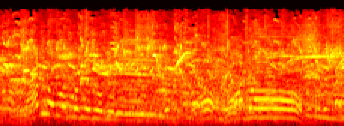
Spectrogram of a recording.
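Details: White-rumped shama singing in a bird singing contest: loud, clear whistled phrases with long held and gently falling notes and quick sliding trills, overlapped by the songs of other competing birds.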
